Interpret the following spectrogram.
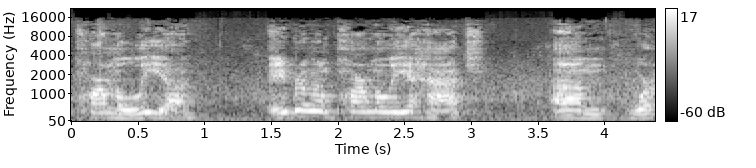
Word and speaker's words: Parmelia: Abram, and I got to look at his wife's name to make sure I say it right, Parmelia.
